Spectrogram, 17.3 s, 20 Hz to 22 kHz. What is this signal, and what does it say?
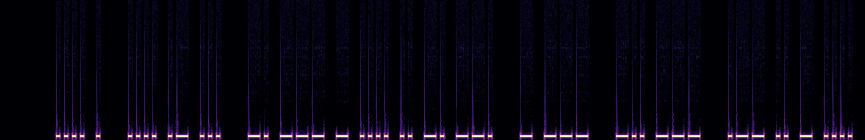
Morse code, heard as a keyed tone, about 15 wpm, 700 Hz. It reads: HE HAS NOTHING TO DO WITH
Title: Sentences from Top 1000 Words - Review Part 5 - 15wpm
